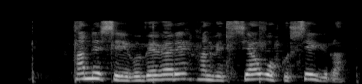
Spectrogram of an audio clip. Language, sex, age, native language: Icelandic, female, 70-79, Icelandic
